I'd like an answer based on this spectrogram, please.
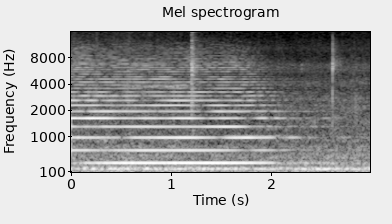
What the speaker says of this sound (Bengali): যখনই ফোন খুলবো তখনই ট্রেনের আওয়াজ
